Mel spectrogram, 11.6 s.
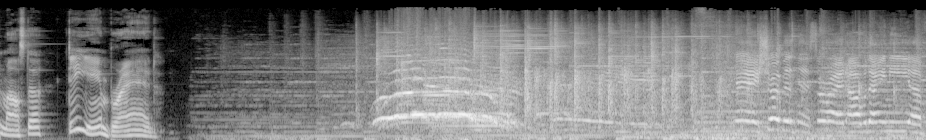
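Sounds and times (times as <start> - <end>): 
speech: 0.0 - 2.0, 9.2 - 11.5
audience whooping cheers: 4.3 - 8.6
audience applause: 4.3 - 9.7.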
